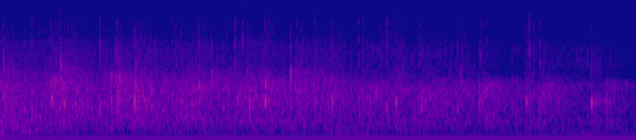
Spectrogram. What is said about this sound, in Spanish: Gloria a Dios. Si quiere aplaudirle al Señor, apláudale.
